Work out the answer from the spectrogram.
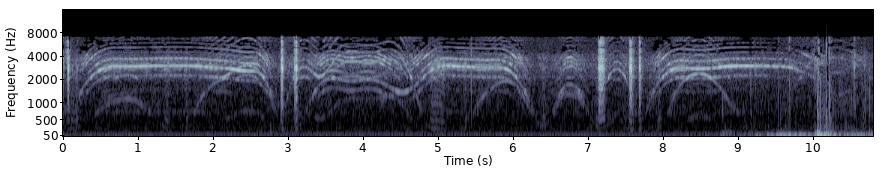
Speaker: you can hear from the motors they tend to whine out a bit as they go and these are bolted to a steel plate so you'll hear a bit of rattling going on in the background as they resonate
